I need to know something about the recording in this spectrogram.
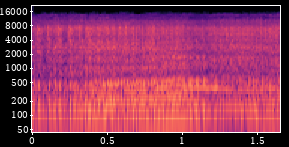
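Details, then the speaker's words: Evinrude 15 hp electric-start outboard, revived after sitting a year, loose fuel hose clamp and leaking bowl fixed, running out of the water: revs smoothly, pitch rising and holding, no misfires or knocks; normal running. "okay so she's running pretty good"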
